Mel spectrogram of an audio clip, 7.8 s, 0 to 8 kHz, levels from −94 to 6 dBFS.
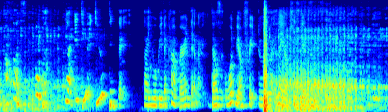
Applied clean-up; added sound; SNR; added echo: classical method WPE with log-MMSE.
